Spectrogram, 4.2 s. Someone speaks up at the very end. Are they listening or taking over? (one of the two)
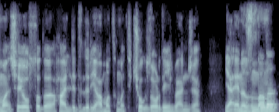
listening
